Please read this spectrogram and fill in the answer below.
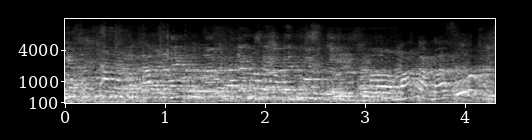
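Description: Several people talking at once: overlapping conversational chatter with no single clear speaker.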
